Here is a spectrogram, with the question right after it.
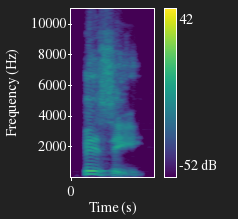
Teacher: The stress is on the first syllable. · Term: stressed syllable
